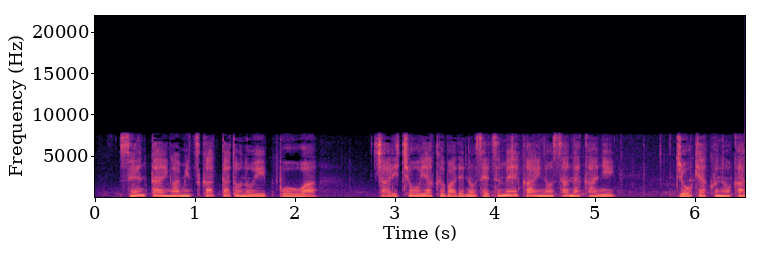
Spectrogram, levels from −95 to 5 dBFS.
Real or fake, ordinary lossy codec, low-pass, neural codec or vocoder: real; none; none; none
